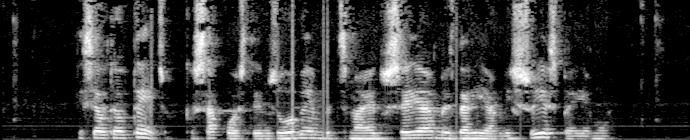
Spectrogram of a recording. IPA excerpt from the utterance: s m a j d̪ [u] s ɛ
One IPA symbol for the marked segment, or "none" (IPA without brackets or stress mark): u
